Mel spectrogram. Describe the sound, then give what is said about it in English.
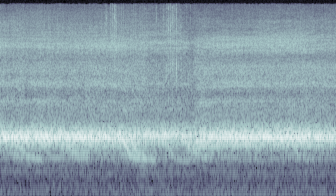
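A dense chorus of periodical cicadas of Wisconsin's brood in Lake Geneva, Wisconsin, forms a loud, steady, high droning whine that holds unbroken for the whole stretch, with faint wavering pulses rising and falling underneath. “I found these periodical cicadas to be weirdly relatable.”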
